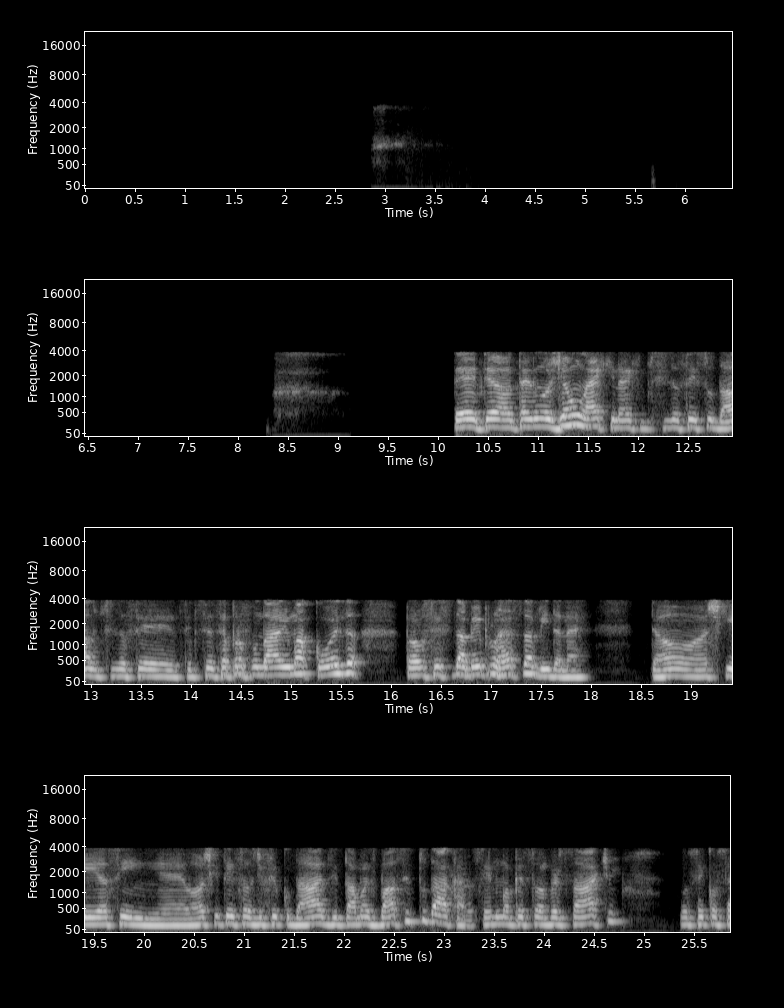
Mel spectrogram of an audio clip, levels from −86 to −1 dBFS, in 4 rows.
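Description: Throughout the speech, the Bluetooth CVSD headset codec is plainly audible. Nothing passes above about 3.8 kHz, consistent with a 64 kbps one-bit delta stream. Its adaptive step can't keep pace with loud high energy, so s sounds turn scratchy over a constant granular hiss.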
